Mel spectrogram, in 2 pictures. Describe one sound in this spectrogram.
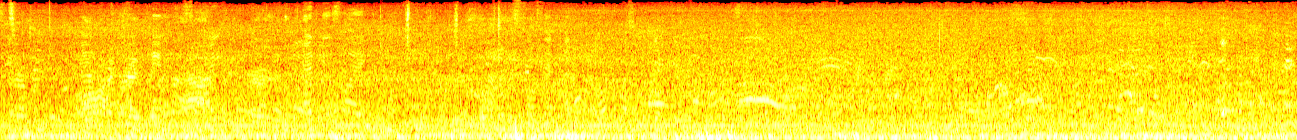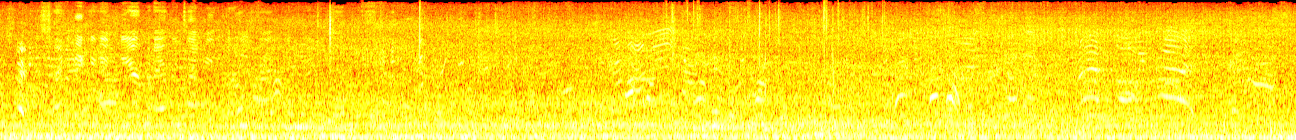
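A crowd of people chatters outdoors in the distance.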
